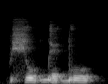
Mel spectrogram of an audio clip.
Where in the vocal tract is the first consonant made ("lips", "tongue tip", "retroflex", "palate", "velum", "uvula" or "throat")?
palate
